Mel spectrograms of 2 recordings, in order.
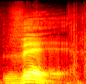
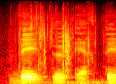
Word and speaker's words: vert: Alors qu'au masculin singulier, comme le T, c'est la dernière lettre, on ne prononce pas la dernière consonne. On prononce jusqu'au R.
